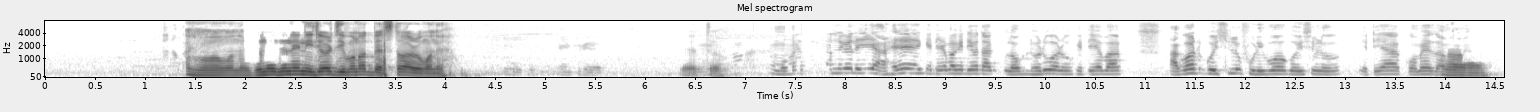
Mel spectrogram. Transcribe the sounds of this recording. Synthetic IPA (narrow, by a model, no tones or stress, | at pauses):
ɔmanɛzunɛzunɛnizɔɹzibɔnɔt̚bɛstɔaɹumanɛ | k | ɛ̰tɔ | mɔnɛtɔazɔkɛleiaɦɛketijabaketijaatak̚lɔɡ̚dʱoɹʊaɹuketijaba | aɡɔtɡojsilʊ̃pʰuɹibɔɡojsilʊ̃ | etijakɔmɛzaɔ̃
